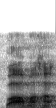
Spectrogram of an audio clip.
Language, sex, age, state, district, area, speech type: Sanskrit, male, 18-30, Telangana, Vikarabad, urban, read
